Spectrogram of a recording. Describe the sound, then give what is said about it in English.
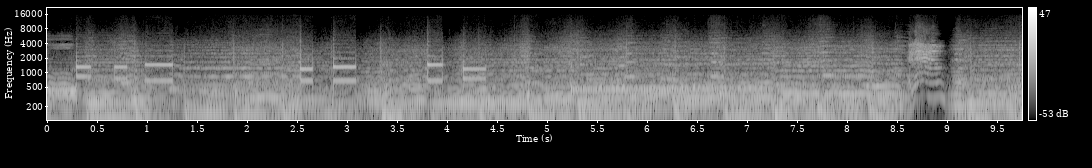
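A quick series of telephone keypad tones beeps out as someone pages a vibrating beeper, several short pitched blips in the first few seconds, sitting over a loud, busy music bed that continues to the end. “All right, now I've just beeped her.”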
